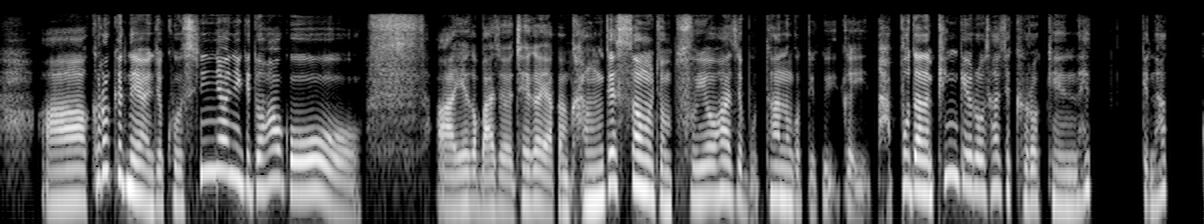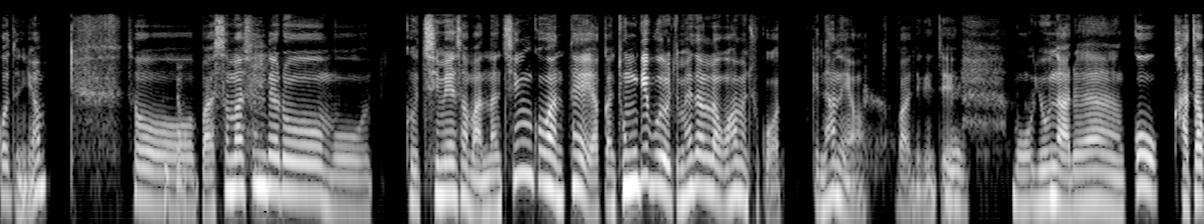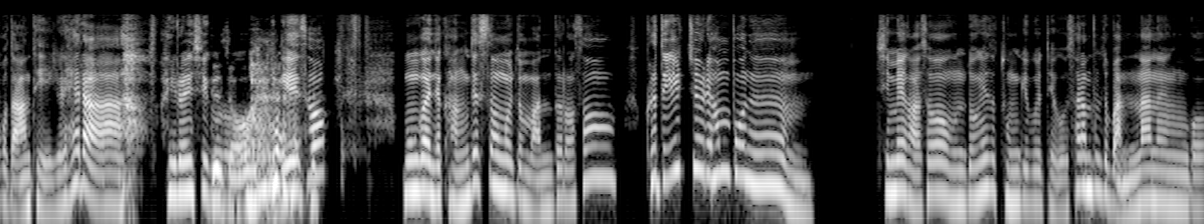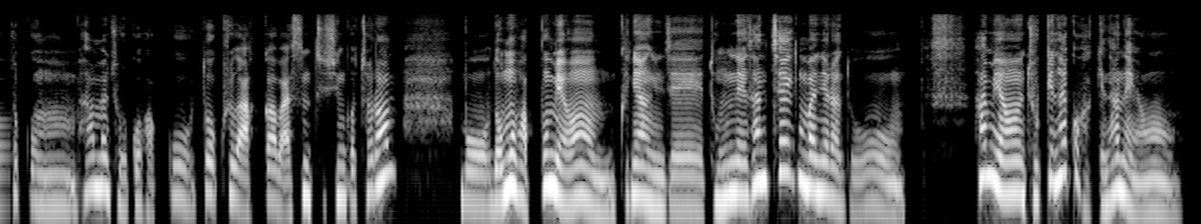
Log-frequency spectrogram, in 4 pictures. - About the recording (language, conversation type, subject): Korean, advice, 요즘 시간이 부족해서 좋아하는 취미를 계속하기가 어려운데, 어떻게 하면 꾸준히 유지할 수 있을까요?
- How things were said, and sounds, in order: other background noise; teeth sucking; sniff; in English: "짐에서"; laugh; in English: "짐에"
